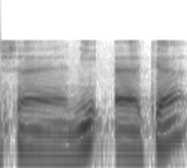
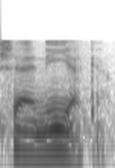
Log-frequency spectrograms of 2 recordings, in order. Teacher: نحقق الهمزة، شانئك ولا نقول شانيك · Shown in: first take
